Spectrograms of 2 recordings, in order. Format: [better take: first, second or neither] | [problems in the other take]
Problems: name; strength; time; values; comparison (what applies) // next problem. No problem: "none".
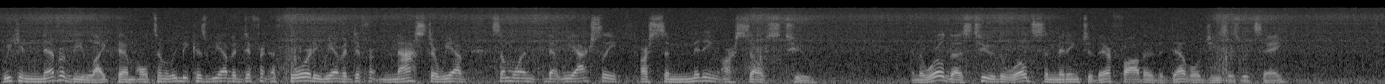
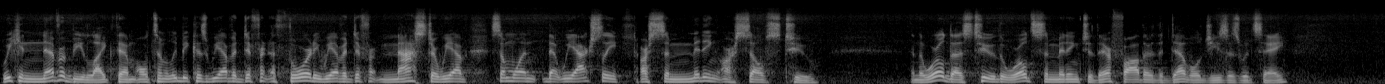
second | hiss; loud; throughout; 4 dB below the speech; faint in the second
